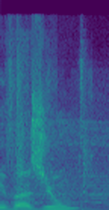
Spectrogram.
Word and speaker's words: évasion: It looks and reads as Evasion, but she says the French meaning and pronunciation is different. – So Evasion, it was more for the signification in French.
